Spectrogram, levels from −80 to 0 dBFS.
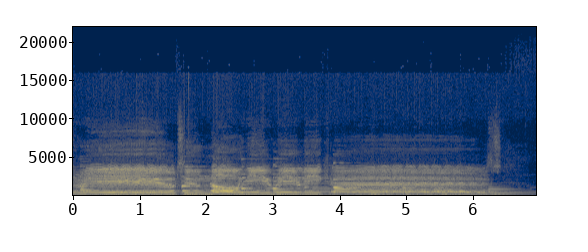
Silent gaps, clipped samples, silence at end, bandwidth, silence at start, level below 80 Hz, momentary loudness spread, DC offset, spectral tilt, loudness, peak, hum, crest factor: none; under 0.1%; 0 s; 19.5 kHz; 0 s; -56 dBFS; 10 LU; under 0.1%; -3 dB/octave; -25 LUFS; -10 dBFS; none; 16 dB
